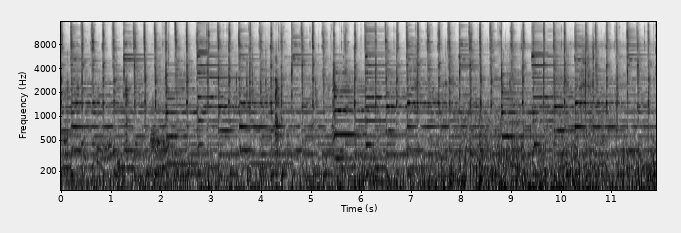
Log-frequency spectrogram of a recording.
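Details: Upbeat background music with a driving rhythm and melodic tones plays throughout, and no animal voice is heard.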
